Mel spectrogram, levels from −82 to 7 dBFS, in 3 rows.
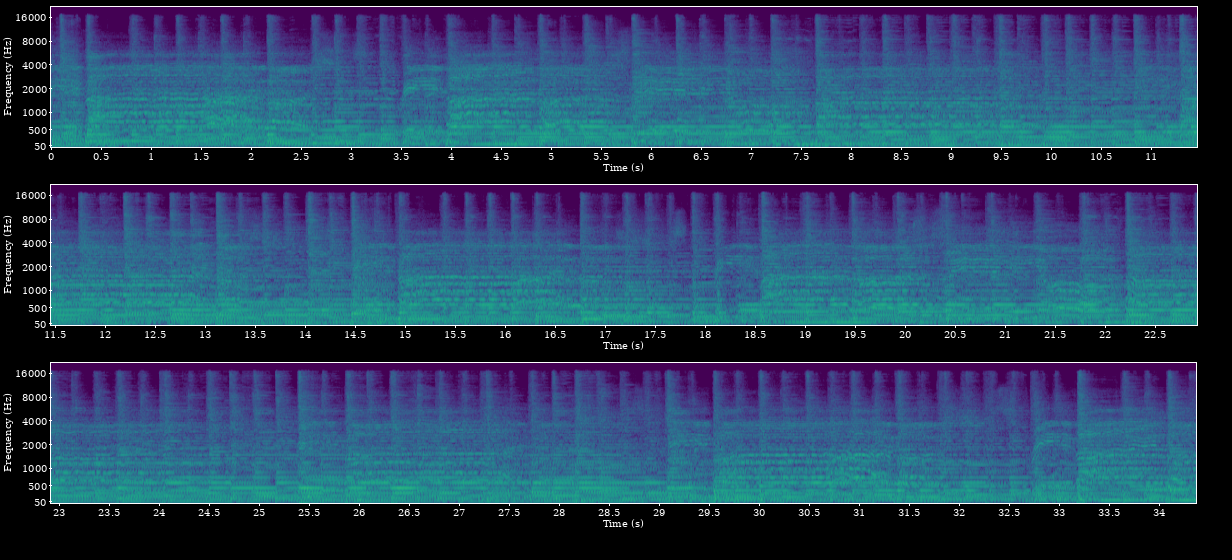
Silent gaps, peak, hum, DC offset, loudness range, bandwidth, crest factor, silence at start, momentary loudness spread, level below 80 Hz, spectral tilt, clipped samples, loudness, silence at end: none; -12 dBFS; none; under 0.1%; 1 LU; 17.5 kHz; 16 dB; 0 s; 3 LU; -44 dBFS; -4.5 dB/octave; under 0.1%; -28 LUFS; 0 s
